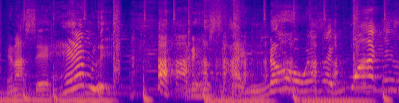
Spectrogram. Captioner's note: laughter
